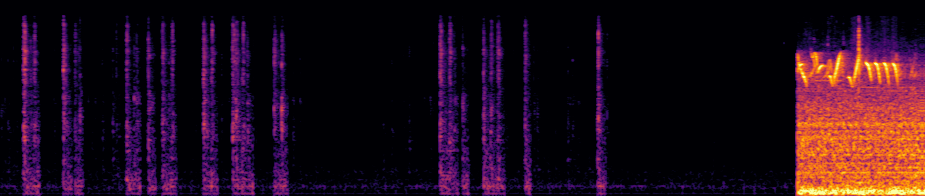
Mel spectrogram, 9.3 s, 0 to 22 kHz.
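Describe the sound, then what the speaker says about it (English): A loud bird chirps in the Farming Simulator 19 video game, a sudden burst of rapid high tweets near the end that follows scattered, quiet computer keyboard typing. "Boy, that was a loud bird."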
